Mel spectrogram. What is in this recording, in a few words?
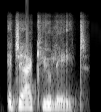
"ejaculate", Indian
